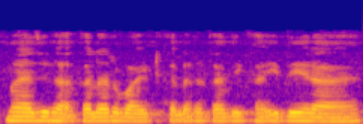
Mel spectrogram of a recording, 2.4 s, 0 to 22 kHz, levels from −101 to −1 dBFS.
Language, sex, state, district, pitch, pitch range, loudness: Hindi, male, Haryana, Charkhi Dadri, 125 Hz, 120-130 Hz, -14 LUFS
